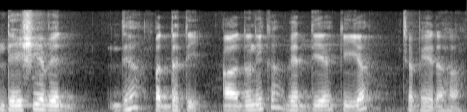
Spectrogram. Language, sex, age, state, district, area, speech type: Sanskrit, male, 18-30, Madhya Pradesh, Ujjain, urban, spontaneous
